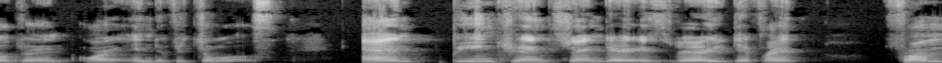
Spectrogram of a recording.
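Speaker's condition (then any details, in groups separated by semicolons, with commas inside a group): Cerebral palsy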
